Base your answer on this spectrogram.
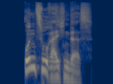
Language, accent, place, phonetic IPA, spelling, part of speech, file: German, Germany, Berlin, [ˈʊnt͡suːˌʁaɪ̯çn̩dəs], unzureichendes, adjective, De-unzureichendes.ogg
- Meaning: strong/mixed nominative/accusative neuter singular of unzureichend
